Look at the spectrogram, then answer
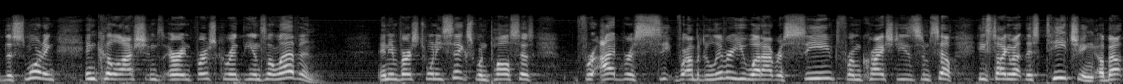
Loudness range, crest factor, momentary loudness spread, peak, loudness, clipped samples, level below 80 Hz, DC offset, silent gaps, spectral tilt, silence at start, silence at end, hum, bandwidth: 2 LU; 16 dB; 6 LU; -2 dBFS; -18 LUFS; under 0.1%; -48 dBFS; under 0.1%; none; -2.5 dB/octave; 0 s; 0 s; none; 11.5 kHz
